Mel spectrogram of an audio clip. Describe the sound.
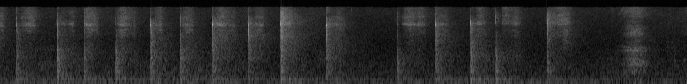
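Faint, quick scratching strokes of writing on a board during a maths lecture, with many short scrapes and taps in an uneven rhythm.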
